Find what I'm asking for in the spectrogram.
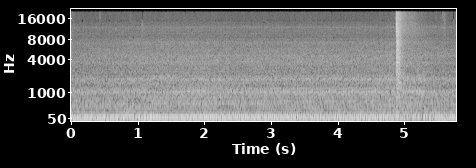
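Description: A truck's diesel engine idles steadily with a low, even rumble, then the air brake governor cuts out with a short, sharp hiss of released air near the end.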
